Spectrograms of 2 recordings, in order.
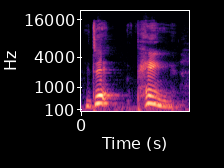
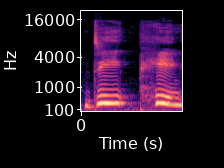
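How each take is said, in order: First: The first vowel is a short I sound. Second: The first vowel is a long E sound. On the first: The speaker calls it right. "a short I sound because it goes di, ping" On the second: The speaker calls it wrong. "it's not D ping"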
